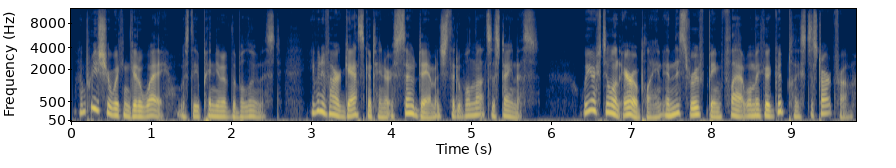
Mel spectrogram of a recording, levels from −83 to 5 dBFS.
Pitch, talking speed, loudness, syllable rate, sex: 145 Hz, 280 wpm, -18 LUFS, 7.4 syllables/s, male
